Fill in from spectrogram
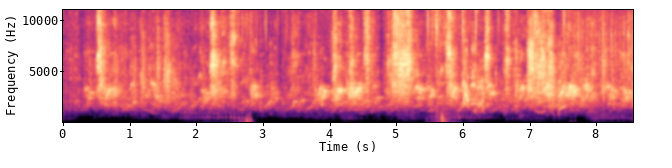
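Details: Pet budgie brothers on a hand, keeping up a continuous raspy, high-pitched warbling chatter, broken by a few low thumps and rustles of handling or wing movement.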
